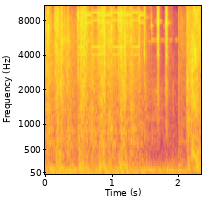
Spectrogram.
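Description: Rapid, dense bursts of gunfire from a video game shotgun fill the whole moment, loud and close, with sharp overlapping blasts and almost no pause between them.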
